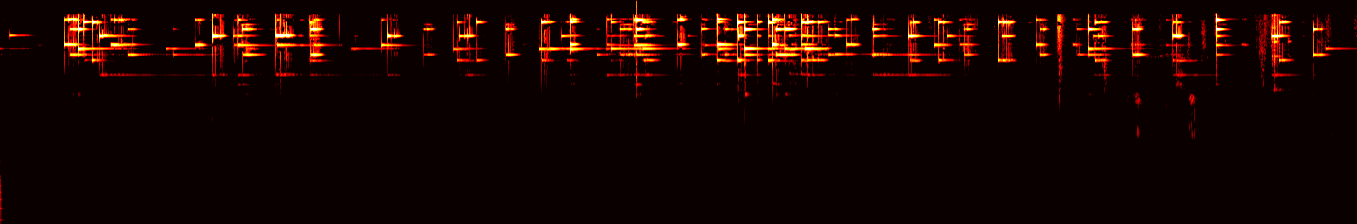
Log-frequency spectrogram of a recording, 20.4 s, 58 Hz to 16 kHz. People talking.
16.6s 19.1s

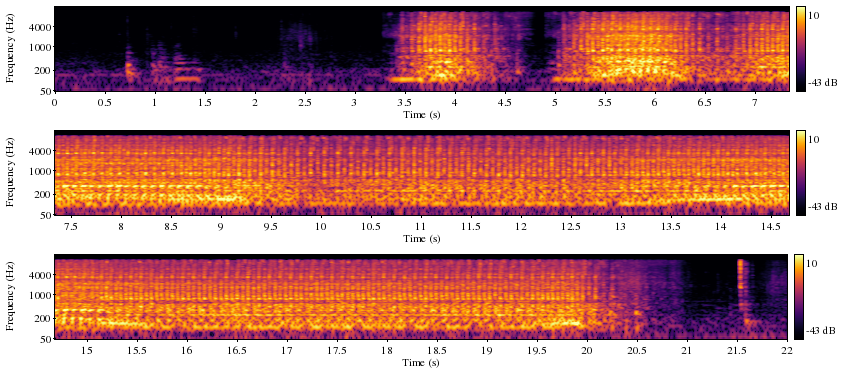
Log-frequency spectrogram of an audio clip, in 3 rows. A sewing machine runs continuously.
3.4s 20.9s

